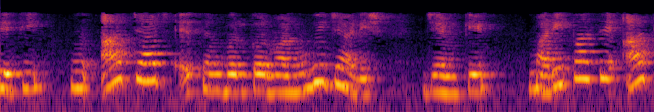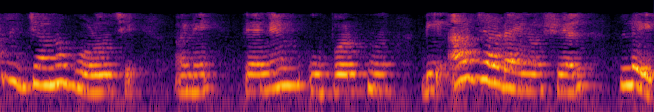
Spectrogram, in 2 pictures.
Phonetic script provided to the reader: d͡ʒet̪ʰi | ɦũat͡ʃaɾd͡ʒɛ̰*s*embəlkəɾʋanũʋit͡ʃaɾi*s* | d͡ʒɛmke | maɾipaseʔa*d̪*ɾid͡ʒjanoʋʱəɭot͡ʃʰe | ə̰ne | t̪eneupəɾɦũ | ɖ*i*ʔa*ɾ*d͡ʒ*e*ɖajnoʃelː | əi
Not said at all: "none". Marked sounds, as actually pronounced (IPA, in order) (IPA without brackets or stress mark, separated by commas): s, ʃ, t̪, i, ɾ, a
